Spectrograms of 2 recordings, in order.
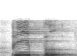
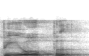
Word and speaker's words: people: Then we have people, not people.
